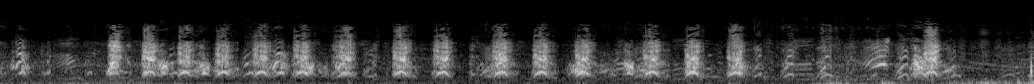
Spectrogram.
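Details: Leona, a Dogue de Bordeaux, barking in attack mode: a rapid run of about twenty harsh, forceful barks, roughly two to three per second, then a few higher yips and whimpery sounds near the end.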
